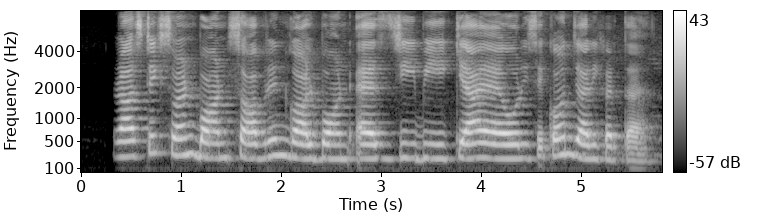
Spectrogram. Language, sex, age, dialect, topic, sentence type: Hindi, female, 18-24, Hindustani Malvi Khadi Boli, banking, question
